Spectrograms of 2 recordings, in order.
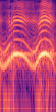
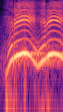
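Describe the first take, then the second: The two takes are said the same way.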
